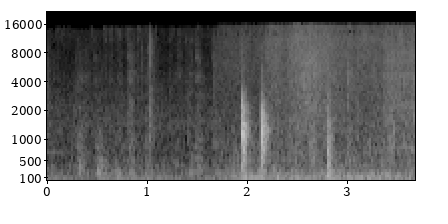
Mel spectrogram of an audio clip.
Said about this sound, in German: Um 6 Uhr klopft es an der Tür.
